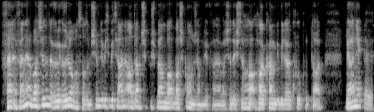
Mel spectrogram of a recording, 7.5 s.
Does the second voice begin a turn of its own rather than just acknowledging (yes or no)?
no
